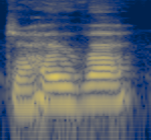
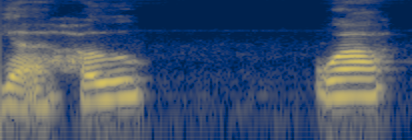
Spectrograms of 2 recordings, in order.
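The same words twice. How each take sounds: First: "Jehovah" with a J and a V sound; "Jehovah" with J as in jay and V as in vee; Witnesses' pronunciation. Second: "Yehovah" starting with Y, the V softened to W; "Yehovah" slow and broken before a final "wah"; suggested Hebrew pronunciation. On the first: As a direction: say "Jehovah" the usual English way, starting with J. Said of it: "the Jehovah's Witnesses pronounce it". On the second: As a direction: sound out "Yehovah" slowly as ye-ho-wah. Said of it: "I don't think they have the V sound". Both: Shown as a demonstration.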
